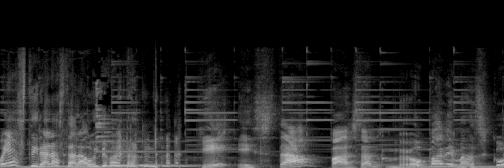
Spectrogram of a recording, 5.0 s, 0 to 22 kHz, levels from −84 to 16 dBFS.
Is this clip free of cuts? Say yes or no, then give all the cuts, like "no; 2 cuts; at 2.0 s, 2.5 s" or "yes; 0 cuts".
yes; 0 cuts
